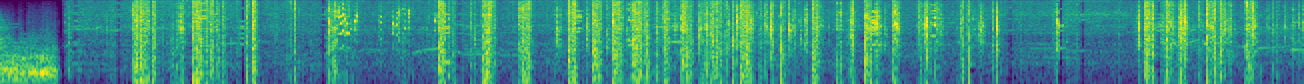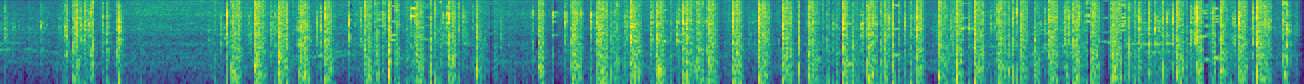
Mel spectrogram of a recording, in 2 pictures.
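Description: Cordless impact driver hammering in rapid bursts as it backs out the screws holding a bus's handicap rails, with a couple of short pauses between screws.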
